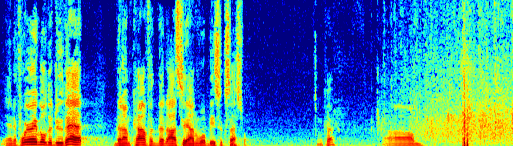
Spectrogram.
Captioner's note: applause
